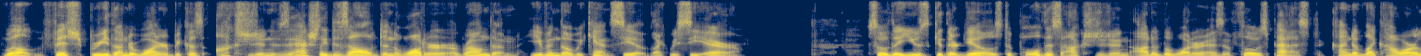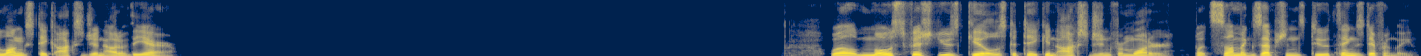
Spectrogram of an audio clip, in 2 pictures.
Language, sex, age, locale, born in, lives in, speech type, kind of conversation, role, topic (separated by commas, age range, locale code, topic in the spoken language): English, male, 40-44, en-US, United States, United States, read, expert-assistant, expert, How do fish get the oxygen they need to survive in water?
